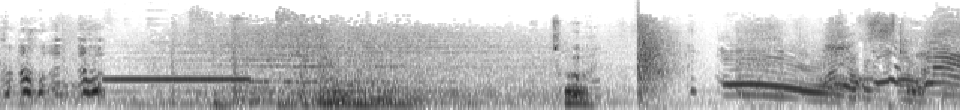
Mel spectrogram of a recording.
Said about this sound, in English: Sorry. Oh, oh, slap! Yo! Damn, boy!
